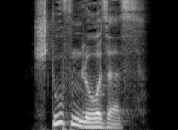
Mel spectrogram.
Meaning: strong/mixed nominative/accusative neuter singular of stufenlos
- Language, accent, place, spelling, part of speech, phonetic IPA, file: German, Germany, Berlin, stufenloses, adjective, [ˈʃtuːfn̩loːzəs], De-stufenloses.ogg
